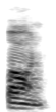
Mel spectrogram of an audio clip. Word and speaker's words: pawn: अब प्लेज का दूसरा नाम है पॉन, PAWN, पॉन। देखो उच्चारण जरा भी गलत हो जाए तो गड़बड़ हो सकती है, तो द प्रोनाउंसिएशन इज पॉन।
